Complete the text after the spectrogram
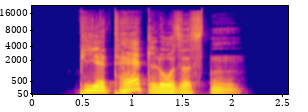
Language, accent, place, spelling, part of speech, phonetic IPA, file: German, Germany, Berlin, pietätlosesten, adjective, [piːeˈtɛːtloːzəstn̩], De-pietätlosesten.ogg
- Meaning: 1. superlative degree of pietätlos 2. inflection of pietätlos: strong genitive masculine/neuter singular superlative degree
